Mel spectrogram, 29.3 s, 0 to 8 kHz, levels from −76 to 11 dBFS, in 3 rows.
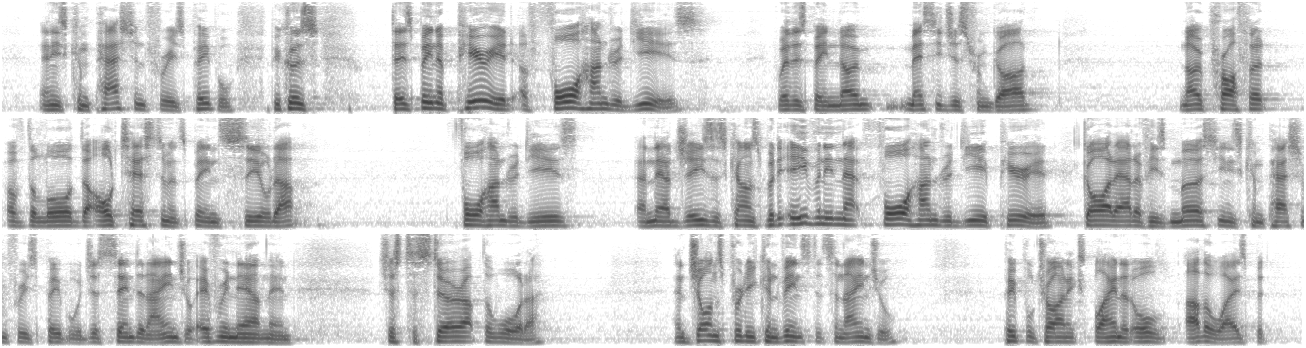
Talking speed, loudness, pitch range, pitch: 180 wpm, -19 LUFS, 110-130 Hz, 120 Hz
